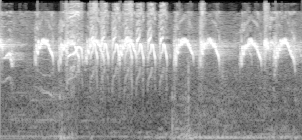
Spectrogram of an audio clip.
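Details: Sogon singing: a lively run of very high, thin, arched whistled notes, closely spaced, over a low background hum.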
